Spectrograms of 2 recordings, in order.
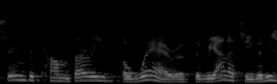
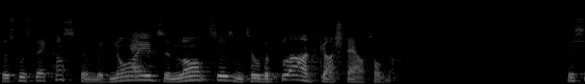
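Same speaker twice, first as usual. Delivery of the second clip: normal talking voice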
